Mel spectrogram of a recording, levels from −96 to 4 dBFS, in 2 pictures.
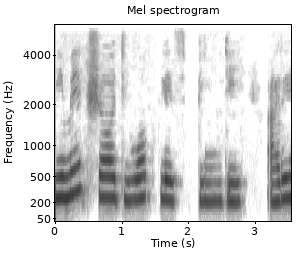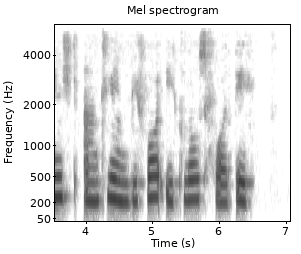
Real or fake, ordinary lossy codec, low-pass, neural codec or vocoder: real; none; 5.4 kHz; none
